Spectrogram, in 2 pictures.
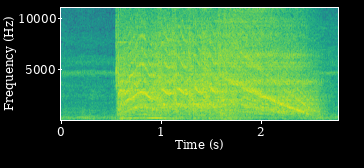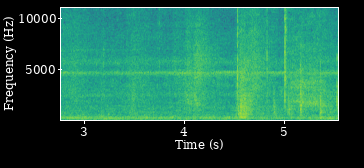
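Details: Jeep Cherokee XJ after a replacement 15 amp fuse went in: starter whirs hard for about two seconds and the engine never catches. Cranks without starting, traced to a blown fuse; a crank sensor issue was also suspected.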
